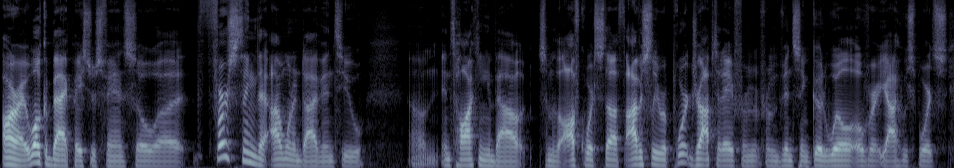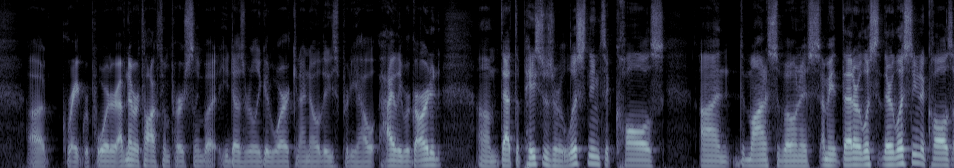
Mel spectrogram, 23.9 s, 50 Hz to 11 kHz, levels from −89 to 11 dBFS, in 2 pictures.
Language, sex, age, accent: English, male, 20-39, American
